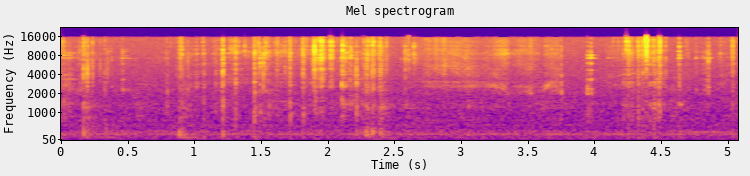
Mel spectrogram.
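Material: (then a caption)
Soap. A steel knife carves and scrapes thin curls off a dry, varnished solid pink Godrej No.1 soap bar with a red rim, held in the hand, until its face is smooth. Bright, dry scraping strokes and crisp little ticks come in uneven bursts over a faint steady hum near 200 Hz.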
